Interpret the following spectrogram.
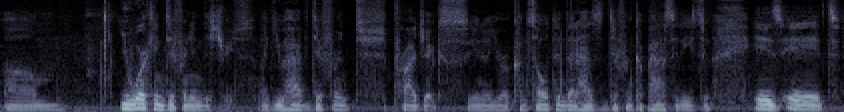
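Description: A man's voice: deep voice, little pitch movement, normal speed, dark tone, slight background noise. A man co-hosting a talk show, asking questions in a casual, conversational way.

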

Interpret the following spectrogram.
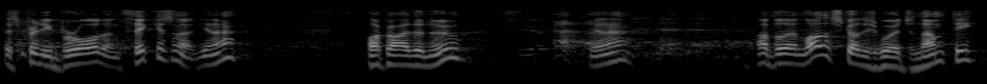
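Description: A man's voice: mid-range voice, big pitch swings, moderate pace, pauses often, darkish tone. A middle-aged man with an Australian accent preaching a sermon in a conversational, joking way, often asking the congregation questions. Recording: dull lo-fi recording in a reverberant hall.

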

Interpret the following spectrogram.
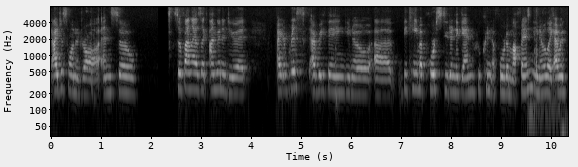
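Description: A Polish-born woman in her thirties tells her story with animated, casual energy, swearing freely and laughing along the way. Her voice sits a little high. The recording is dull and lo-fi. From Poland. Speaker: guest animator. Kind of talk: candid interview storytelling.

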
